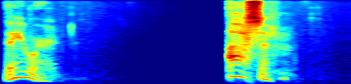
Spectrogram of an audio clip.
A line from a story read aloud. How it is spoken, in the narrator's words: he whispered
